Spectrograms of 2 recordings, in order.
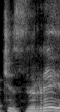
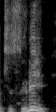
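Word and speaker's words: Tishrei: Se escreve Tisrei, a gente lê Tisre ou Tisri, né?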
